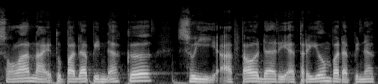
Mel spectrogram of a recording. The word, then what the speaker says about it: Sui: kalian belum tahu sebenarnya namanya itu memang dibacanya Sui bukan Sui nah ini informasinya minor sih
